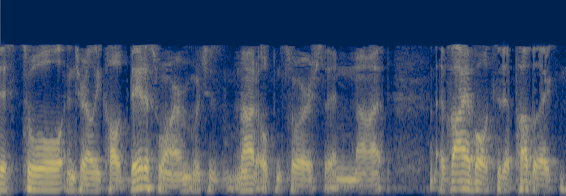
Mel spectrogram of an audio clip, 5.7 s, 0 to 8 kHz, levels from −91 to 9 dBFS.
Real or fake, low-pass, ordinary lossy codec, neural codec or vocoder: real; 7.2 kHz; AAC, 16 kbps; none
